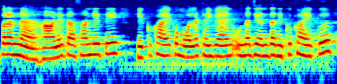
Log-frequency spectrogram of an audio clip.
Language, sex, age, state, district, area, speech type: Sindhi, female, 30-45, Madhya Pradesh, Katni, urban, spontaneous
